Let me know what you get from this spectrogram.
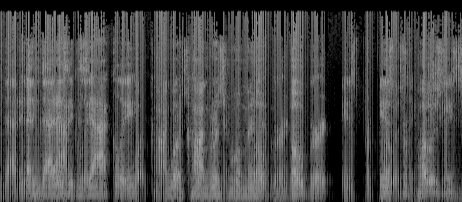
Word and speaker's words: Boebert: Radical Trumpist Republican Congresswoman Lauren Boebert, or Boebert, for that pronunciation. Our friend Ro Khanna, for example, prefers Boebert, which I kind of like, it has a satirical ring to it.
